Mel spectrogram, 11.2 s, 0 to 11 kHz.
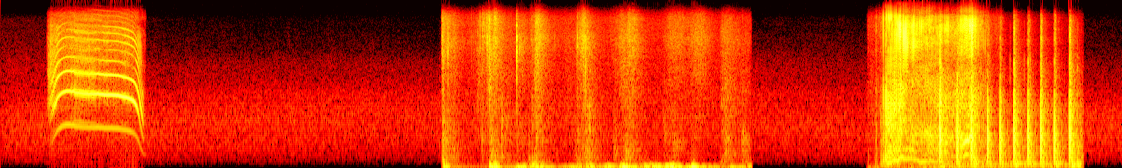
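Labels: First, at 0.5 seconds, someone screams. Then, at 4.4 seconds, footsteps can be heard. After that, at 8.7 seconds, you can hear the sound of a zipper. Over it, at 9.4 seconds, knocking is audible.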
